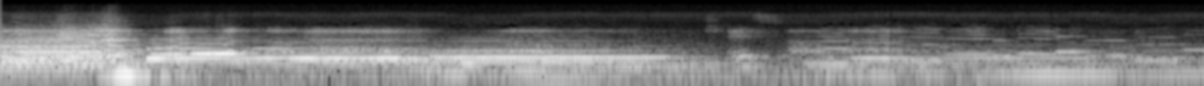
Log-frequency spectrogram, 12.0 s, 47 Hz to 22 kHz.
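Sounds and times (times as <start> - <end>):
long held high note: 0.0 - 7.1
orchestra holding a chord: 0.0 - 12.0.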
